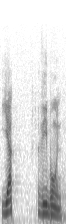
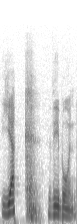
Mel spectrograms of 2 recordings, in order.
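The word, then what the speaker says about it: يكذبون: So one way to say it, okay, if hums didn't apply, would be yakdhibun. Yakdhibun, meaning no air comes out. You say yakdhibun. But that wouldn't be correctly pronounced. The correct pronunciation of the ka is yakdhibun. So you have to pronounce it and hold it so that some air comes out.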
